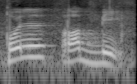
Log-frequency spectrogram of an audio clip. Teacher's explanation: Kemudian huruf lam sukun ini dimasukkan ke dalam huruf ra. Otomatis huruf lam ini menyesuaikan dengan huruf ra atau berubah menjadi huruf ra. Maka jadilah huruf ra ini double. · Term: idgham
